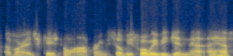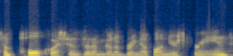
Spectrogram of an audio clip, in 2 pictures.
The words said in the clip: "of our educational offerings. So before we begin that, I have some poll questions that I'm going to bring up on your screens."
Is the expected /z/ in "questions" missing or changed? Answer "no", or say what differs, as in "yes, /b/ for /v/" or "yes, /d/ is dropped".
no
